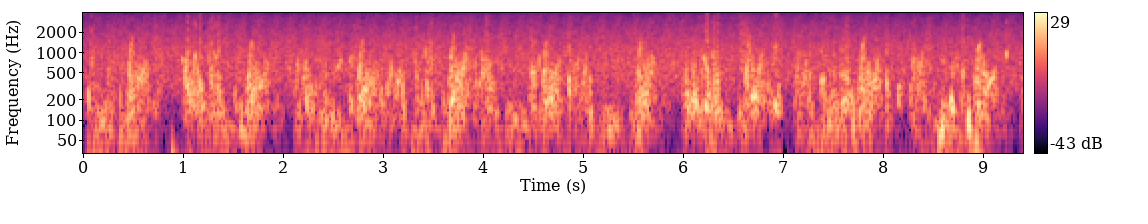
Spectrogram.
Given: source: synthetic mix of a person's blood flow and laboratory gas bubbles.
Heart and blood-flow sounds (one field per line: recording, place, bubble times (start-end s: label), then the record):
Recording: Doppler ultrasound of blood flow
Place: precordium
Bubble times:
0.00-0.33 s: bubbles
0.94-1.57 s: bubbles
2.19-2.73 s: bubbles
2.94-3.02 s: bubbles
3.29-3.53 s: bubbles
3.89-4.10 s: bubbles
4.41-4.60 s: bubbles
4.82-4.95 s: bubbles
5.04-5.09 s: bubbles
5.97-6.40 s: bubbles
6.81-6.99 s: bubbles
7.35-7.72 s: bubbles
8.00-8.08 s: bubbles
8.12-8.23 s: bubbles
8.57-8.83 s: bubbles
9.18-9.26 s: bubbles
From the record:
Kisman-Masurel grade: 242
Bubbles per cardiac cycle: several, 3 to 8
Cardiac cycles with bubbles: 100%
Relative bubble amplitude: moderate (0.250 to 0.450)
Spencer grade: 3 (all of the cardiac periods contain showers or single bubble signals, but not dominating or overriding the cardiac motion signals)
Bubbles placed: only in the low amplitude regions of the cardiac cycle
